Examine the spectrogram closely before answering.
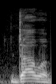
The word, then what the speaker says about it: Dawa: say that a member of the, is it Dawa? Is that how that's pronounced? Yes. The Dawa party, who was at the Sunday meetings when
